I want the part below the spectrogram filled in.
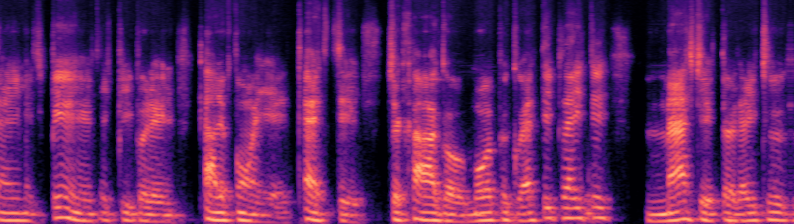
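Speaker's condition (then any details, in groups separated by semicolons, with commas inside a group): Born deaf; congenital deafness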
